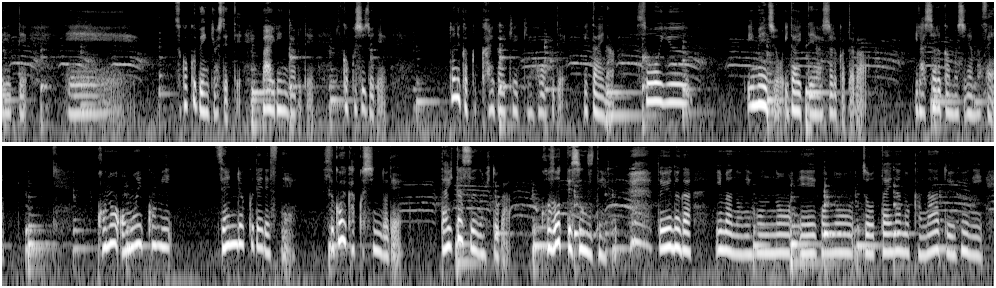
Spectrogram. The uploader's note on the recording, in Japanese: BGMはカラスの鳴き声!?初めて戸外で録音してみました。音が小さいです！！！ボリュームUPしてお聴きください。カラスが鳴いてたり、蝉が鳴いてたり、蚊にかまれたりしています(笑)。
